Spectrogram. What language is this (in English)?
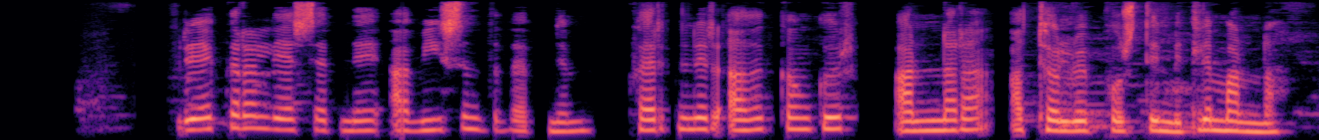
Icelandic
